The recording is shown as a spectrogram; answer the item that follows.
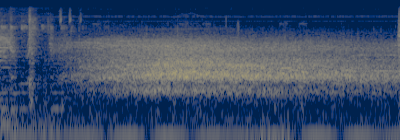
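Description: Start of a sports radio show's recorded opening: a crowd-like wash of noise swells up over the first second or two and then holds steady, with no voice over it yet.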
